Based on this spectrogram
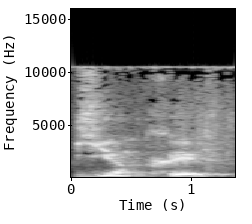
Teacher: Ай переходит в долгий э. Ай в э. Как будут эти два слова писаться? · Term: слиянием дифтонга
